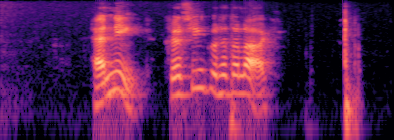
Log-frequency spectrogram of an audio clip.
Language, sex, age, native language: Icelandic, male, 70-79, Icelandic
